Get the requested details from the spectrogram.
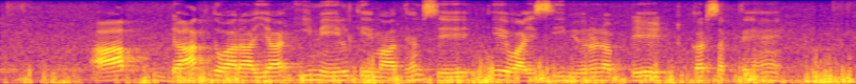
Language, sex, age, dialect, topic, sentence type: Hindi, male, 36-40, Kanauji Braj Bhasha, banking, statement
